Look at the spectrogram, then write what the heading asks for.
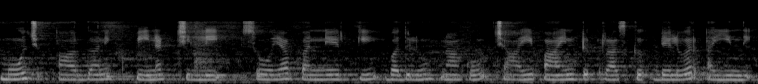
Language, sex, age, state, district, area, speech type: Telugu, female, 30-45, Andhra Pradesh, Konaseema, urban, read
